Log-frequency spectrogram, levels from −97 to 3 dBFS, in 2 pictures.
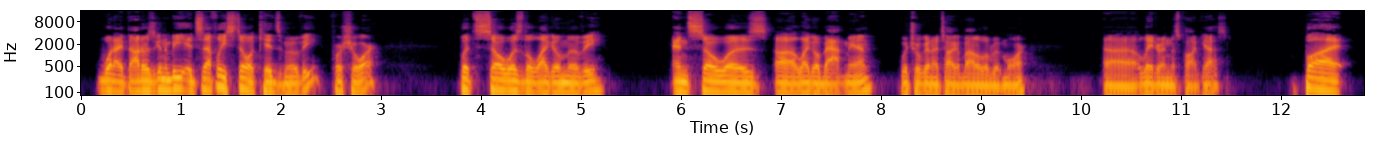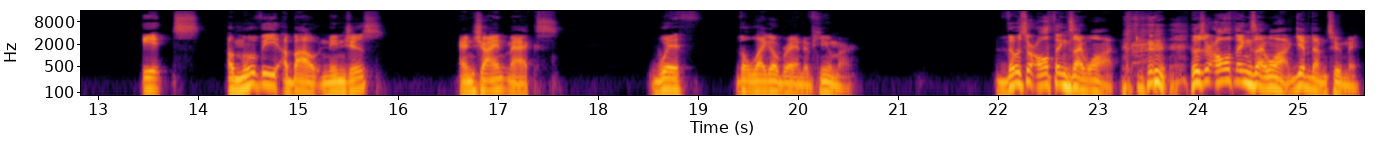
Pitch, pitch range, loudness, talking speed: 100 Hz, 90-120 Hz, -18 LUFS, 175 wpm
